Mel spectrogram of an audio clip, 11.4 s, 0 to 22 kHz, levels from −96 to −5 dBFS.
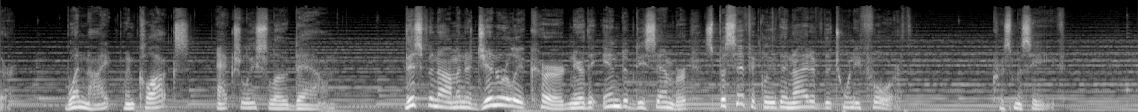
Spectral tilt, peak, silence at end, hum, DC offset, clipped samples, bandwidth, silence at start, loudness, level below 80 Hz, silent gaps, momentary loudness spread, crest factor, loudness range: -5.5 dB/octave; -2 dBFS; 0 s; none; under 0.1%; under 0.1%; 17.5 kHz; 0 s; -19 LUFS; -46 dBFS; none; 18 LU; 18 dB; 5 LU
